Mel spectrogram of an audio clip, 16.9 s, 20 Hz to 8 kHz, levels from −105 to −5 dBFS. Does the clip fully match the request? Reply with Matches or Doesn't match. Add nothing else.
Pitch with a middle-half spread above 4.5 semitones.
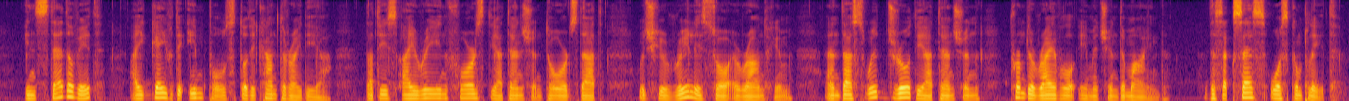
Doesn't match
